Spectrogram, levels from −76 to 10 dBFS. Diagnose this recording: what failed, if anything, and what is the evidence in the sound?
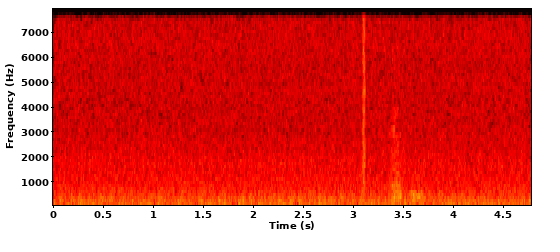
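The fault is in the driver or buffer stage. An uninitialised buffer was played from 3.09 to 3.12 s. It is heard as a sudden, very loud burst of harsh digital noise, about 21 ms long. That length fits a 1024-sample buffer. The device sent a block out before any audio had been written into it. Whatever was left in memory was read as samples. The result is noise, not speech.

The second fault is in call processing, and it is an echo leak. From 3.36 to 3.72 s a delayed copy of the speech is heard. It trails the original by 386 ms. It is roughly 5 dB louder than the direct speech. The likely cause is a far end playing the call on a loudspeaker. Its echo canceller failed to remove what its microphone picked up, so that sound returned down the line. The call's microphone processing is limiting the audio to 8 kHz, as expected.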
